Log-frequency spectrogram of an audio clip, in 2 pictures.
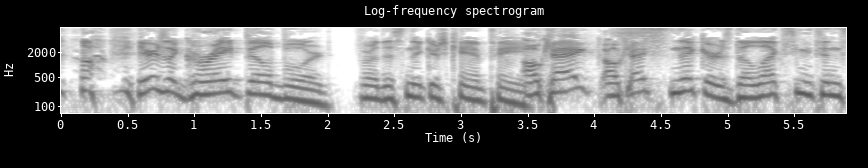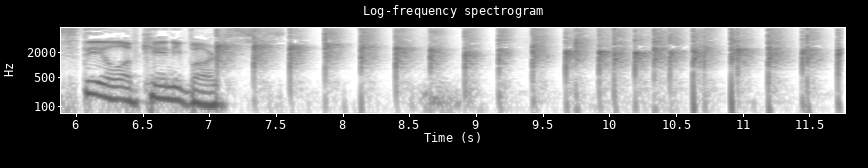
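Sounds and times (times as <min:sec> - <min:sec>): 
speech: 0:00.0 - 0:07.4
round of applause: 0:07.1 - 0:11.7.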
